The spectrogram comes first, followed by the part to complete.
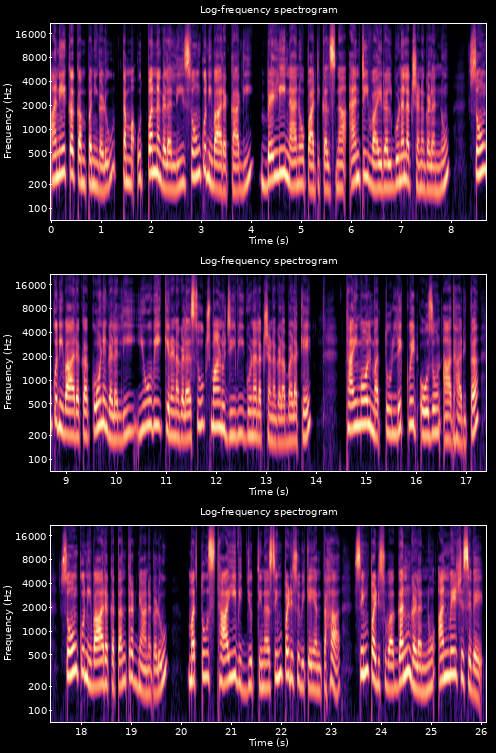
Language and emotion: Kannada, neutral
